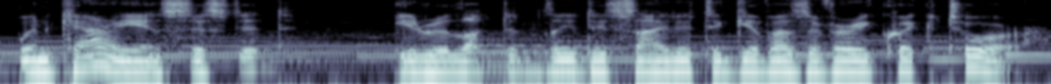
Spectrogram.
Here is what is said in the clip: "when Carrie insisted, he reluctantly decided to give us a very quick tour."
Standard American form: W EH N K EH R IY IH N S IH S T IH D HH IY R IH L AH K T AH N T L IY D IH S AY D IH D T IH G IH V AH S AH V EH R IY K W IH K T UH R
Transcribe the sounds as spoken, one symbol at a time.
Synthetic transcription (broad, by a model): W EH N K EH R IY IH N S IH S T IH D HH IY R IH L AH K T AH N T L IY D IH S AY D IH D T IH G IH V AH S AH V EH R IY K W IH K T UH R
